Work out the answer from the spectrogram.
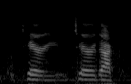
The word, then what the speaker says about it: pterodactyl: Do you ever get Trotec, like the P is silent? Yeah, like the T in pterodactyl.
